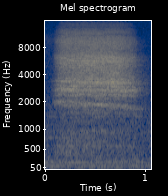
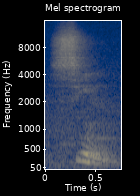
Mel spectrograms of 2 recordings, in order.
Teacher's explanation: Me faltaba explicarles cómo se pronuncia la X en el pinyin. La X se pronuncia como una SH inglesa, así, shh, pero un poco más tendiendo a una S. Y en algunas partes de China directamente lo pronuncian como una S más suave, ¿sí?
